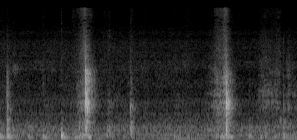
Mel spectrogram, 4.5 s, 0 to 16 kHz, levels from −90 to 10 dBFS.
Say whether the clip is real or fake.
real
